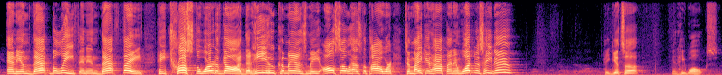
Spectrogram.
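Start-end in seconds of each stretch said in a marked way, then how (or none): 0.1-10.2 high, loud sermon crescendo; full-force preaching. Real, not acted. Preacher tells congregation of the lame man's faith, full-force preaching.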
